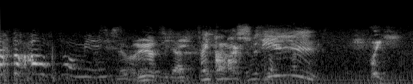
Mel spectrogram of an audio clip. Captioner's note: arguing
